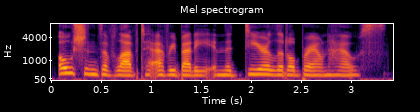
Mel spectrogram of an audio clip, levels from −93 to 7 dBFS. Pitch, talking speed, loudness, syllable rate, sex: 200 Hz, 195 wpm, -20 LUFS, 5.6 syllables/s, female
